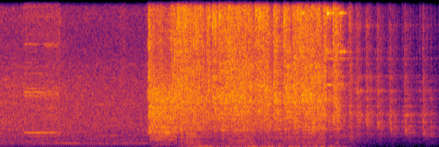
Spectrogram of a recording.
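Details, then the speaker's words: Olds Cutlass swapped engine with the coil fed directly from the battery, no antifreeze: it catches and runs rough, stumbling irregularly before dying down. It sounds like a cylinder is missing; plug wires are suspected, not confirmed. "so there's something firing right though still what i'm like it's missing still check those wires again"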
